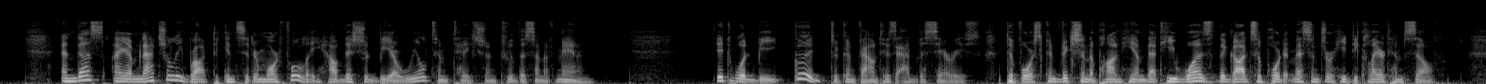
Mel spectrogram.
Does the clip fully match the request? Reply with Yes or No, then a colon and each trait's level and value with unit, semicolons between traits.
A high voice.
No: low, 115 Hz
